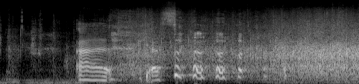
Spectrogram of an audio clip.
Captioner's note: laughs; audience laughs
